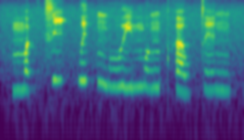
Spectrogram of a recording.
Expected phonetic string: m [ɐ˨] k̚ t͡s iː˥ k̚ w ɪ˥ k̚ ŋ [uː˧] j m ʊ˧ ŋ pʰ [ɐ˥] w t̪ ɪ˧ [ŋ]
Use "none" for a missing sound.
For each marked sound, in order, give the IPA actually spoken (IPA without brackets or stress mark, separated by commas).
ɐ˨˥, uː˧, ɐ˨, ŋ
